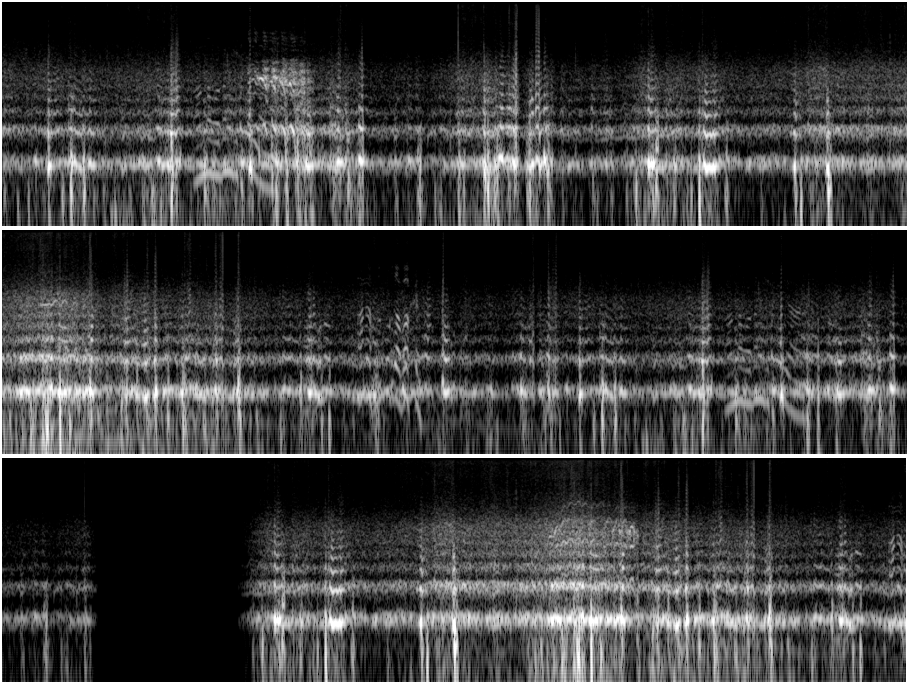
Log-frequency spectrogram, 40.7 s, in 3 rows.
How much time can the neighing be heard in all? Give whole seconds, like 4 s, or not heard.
4 s.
